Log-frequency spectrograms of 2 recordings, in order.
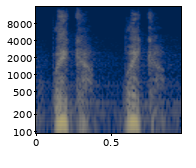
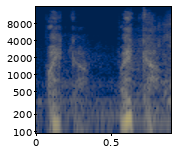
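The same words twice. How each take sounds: First: Low, murmured wake up; murmured coaxing; soft wake-up call. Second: Breathy whisper, lower still; whispered wake-up. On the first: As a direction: coax her awake gently, much softer. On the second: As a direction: whisper it right in her ear. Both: Retold or imitated. Husband waking wife for love.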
